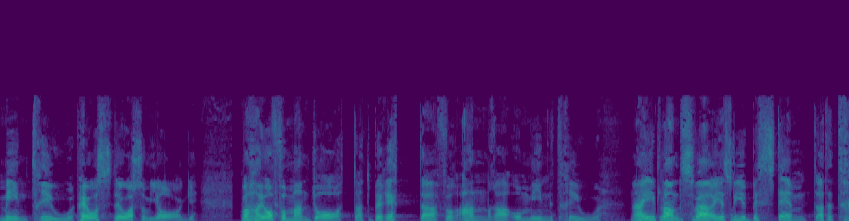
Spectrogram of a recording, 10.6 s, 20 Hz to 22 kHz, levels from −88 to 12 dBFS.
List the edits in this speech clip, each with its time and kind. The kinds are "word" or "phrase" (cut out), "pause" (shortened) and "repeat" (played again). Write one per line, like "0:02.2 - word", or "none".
0:00.9 - word
0:01.6 - phrase
0:02.9 - pause
0:07.8 - pause
0:08.2 - word
0:09.1 - word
